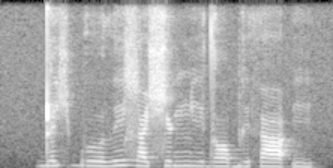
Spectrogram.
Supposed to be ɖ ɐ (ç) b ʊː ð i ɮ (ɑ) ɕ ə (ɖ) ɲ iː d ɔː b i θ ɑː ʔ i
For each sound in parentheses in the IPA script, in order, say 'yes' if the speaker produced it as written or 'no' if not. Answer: yes, yes, yes

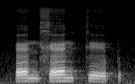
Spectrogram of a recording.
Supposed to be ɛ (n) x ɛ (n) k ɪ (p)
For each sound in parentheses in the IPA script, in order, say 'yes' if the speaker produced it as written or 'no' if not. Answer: yes, yes, yes

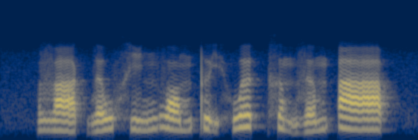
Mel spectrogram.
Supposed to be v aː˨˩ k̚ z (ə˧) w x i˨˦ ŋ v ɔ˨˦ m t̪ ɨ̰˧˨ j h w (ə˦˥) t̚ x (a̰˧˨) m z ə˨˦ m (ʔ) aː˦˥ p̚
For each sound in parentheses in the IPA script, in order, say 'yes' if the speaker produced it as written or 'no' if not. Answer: yes, yes, no, yes

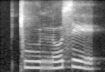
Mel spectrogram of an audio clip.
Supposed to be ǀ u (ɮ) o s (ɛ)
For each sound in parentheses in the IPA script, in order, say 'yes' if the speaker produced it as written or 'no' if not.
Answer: no, no

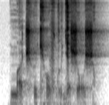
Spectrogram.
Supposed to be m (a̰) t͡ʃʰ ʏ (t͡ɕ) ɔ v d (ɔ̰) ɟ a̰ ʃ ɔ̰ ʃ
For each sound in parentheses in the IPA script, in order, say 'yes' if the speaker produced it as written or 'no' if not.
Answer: yes, no, yes

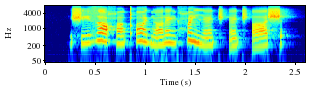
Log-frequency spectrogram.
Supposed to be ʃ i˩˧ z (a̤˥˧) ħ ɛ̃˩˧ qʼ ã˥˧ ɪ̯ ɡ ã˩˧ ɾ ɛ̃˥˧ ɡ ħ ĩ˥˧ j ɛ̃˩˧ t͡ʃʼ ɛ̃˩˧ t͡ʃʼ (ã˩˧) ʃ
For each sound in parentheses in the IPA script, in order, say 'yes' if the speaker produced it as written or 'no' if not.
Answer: no, no

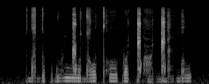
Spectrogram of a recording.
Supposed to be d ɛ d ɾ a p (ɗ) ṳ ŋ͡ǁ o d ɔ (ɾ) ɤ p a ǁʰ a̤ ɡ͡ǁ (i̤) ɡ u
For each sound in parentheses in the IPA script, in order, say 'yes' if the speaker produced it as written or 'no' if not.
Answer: yes, no, yes

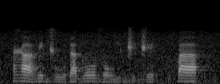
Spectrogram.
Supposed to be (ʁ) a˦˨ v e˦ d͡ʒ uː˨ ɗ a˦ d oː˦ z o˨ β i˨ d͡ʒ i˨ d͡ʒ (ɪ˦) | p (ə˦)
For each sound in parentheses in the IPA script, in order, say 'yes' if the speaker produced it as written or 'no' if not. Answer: no, yes, no

